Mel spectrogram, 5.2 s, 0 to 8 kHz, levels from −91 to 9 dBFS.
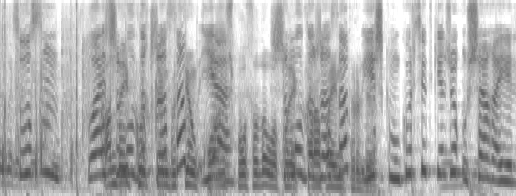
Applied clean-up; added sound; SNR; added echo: none; none; none; none.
